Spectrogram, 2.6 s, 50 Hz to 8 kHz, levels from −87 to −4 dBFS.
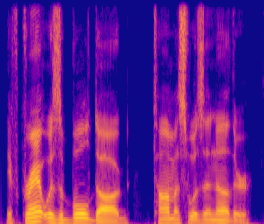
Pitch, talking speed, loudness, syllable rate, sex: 110 Hz, 180 wpm, -19 LUFS, 5.5 syllables/s, male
